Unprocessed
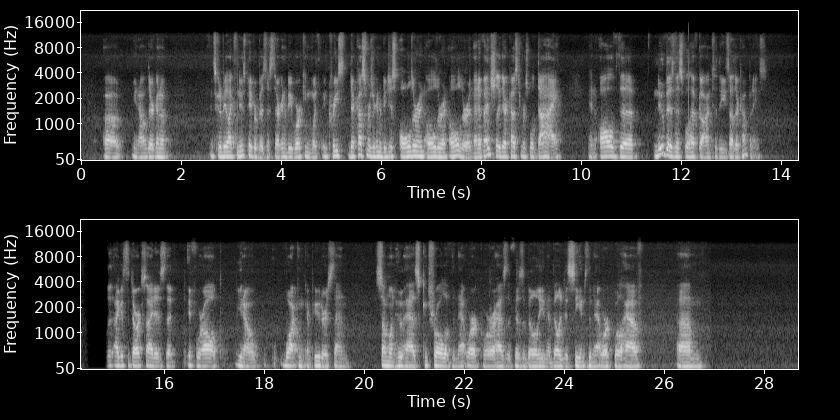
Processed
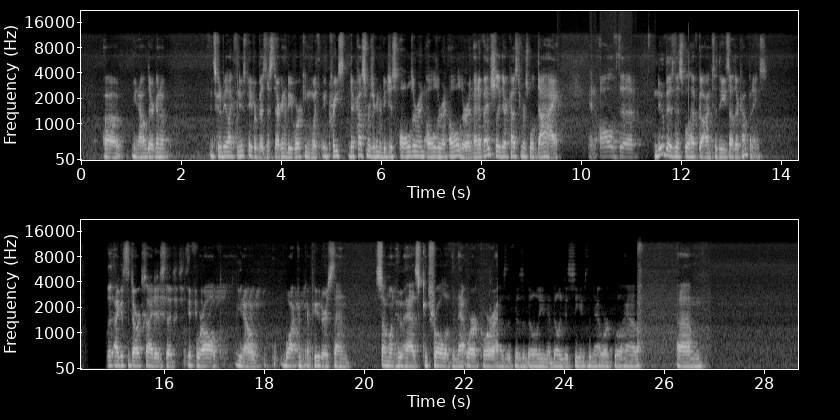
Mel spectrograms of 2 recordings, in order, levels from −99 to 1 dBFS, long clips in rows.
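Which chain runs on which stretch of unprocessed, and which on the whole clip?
3.06–7.32 bell 2200 Hz +3 dB 2.4 oct + harmonic tremolo 6.3 Hz, depth 50%, crossover 460 Hz
9.52–11.49 G.711 law mismatch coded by mu + HPF 1200 Hz 6 dB/oct + compressor 10:1, threshold -29 dBFS
15.45–18.94 high shelf 2200 Hz -11 dB + delay with a stepping band-pass 0.123 s, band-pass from 2100 Hz, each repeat 0.7 oct, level -8 dB
22.68–25.47 compressor 1.5:1, threshold -25 dBFS + running mean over 58 samples
whole clip: bell 1300 Hz -6.5 dB 0.51 oct; compressor, threshold -24 dBFS; low shelf 180 Hz -7 dB

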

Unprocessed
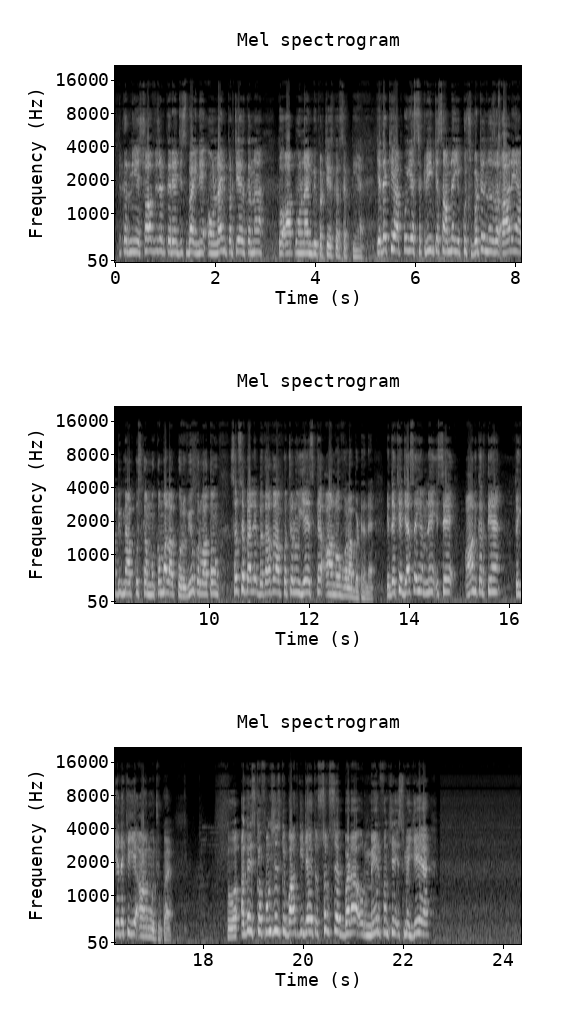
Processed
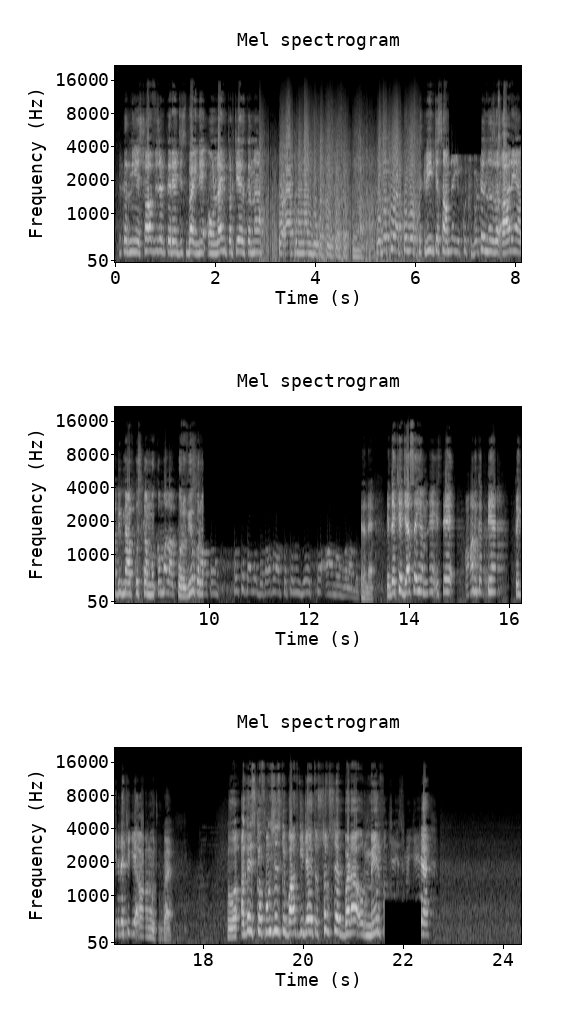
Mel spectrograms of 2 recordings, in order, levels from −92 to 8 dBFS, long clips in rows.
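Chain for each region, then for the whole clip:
2.88–6.09 sample leveller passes 5 + compressor, threshold -24 dBFS + running maximum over 17 samples
6.67–7.32 brick-wall FIR low-pass 3300 Hz + compressor 16:1, threshold -27 dBFS
8.89–9.37 compressor 2:1, threshold -22 dBFS + fixed phaser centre 560 Hz, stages 6
9.87–13.04 rippled Chebyshev low-pass 1100 Hz, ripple 9 dB + compressor 2:1, threshold -47 dBFS
14.25–17.24 de-hum 65 Hz, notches 32 + beating tremolo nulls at 3.7 Hz
21.61–22.36 compressor 16:1, threshold -29 dBFS + brick-wall FIR high-pass 950 Hz
whole clip: low-pass opened by the level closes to 1300 Hz, open at -16 dBFS; tilt +2.5 dB/oct; gain +3 dB

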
